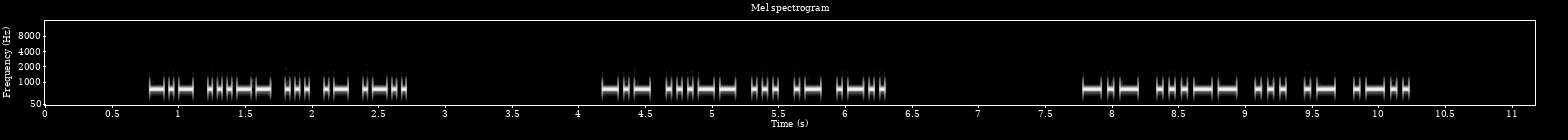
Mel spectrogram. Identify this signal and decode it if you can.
Morse code, heard as a keyed tone, about 30 wpm, 700 Hz. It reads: K3SAL K3SAL K3SAL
